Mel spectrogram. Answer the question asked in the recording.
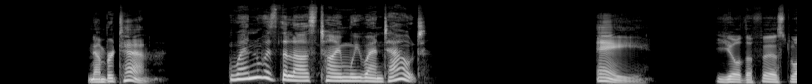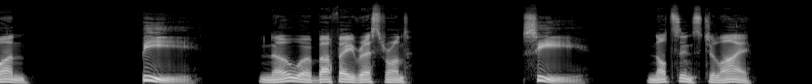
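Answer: C: Not since July.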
